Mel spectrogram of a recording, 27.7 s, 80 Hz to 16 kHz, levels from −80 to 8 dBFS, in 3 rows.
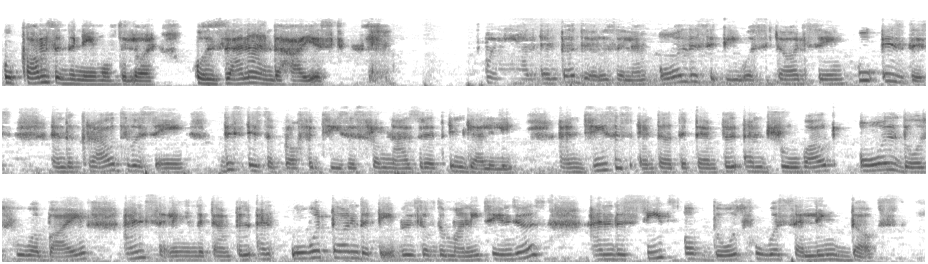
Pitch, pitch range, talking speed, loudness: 195 Hz, 180-230 Hz, 160 wpm, -24 LUFS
